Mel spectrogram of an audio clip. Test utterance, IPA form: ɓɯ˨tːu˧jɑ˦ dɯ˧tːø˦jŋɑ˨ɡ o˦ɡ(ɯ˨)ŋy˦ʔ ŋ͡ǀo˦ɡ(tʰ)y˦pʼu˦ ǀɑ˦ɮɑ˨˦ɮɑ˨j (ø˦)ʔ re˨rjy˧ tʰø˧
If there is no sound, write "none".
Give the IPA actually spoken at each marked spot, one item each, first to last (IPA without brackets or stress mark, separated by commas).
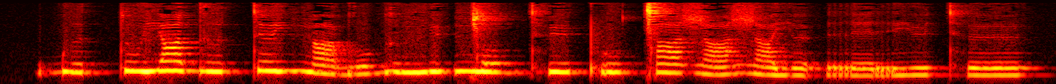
ɯ˧, tʰ, ø˨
